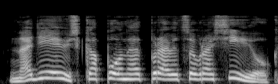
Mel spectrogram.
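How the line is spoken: Shout. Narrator (Russian): крикнул тот

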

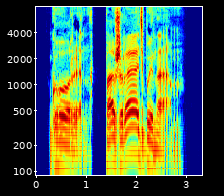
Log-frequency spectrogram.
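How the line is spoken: Deep bass, hulking man. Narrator (Russian): пробасил громила Кром

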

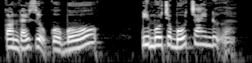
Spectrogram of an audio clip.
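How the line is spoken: Drunken father's growl. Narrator (Vietnamese): bố gầm gừ

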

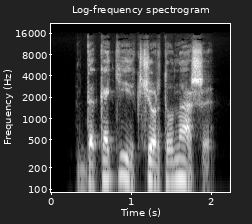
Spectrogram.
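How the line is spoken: Growled. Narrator (Russian): рычал лейтенант

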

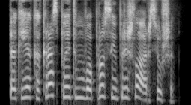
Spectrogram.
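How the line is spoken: Exclaimed. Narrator (Russian): воскликнула Ленка

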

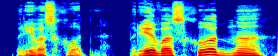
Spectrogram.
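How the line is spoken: Pleased mutter. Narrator (Russian): довольно пробормотал Куб

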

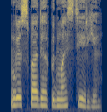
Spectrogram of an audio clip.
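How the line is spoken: Quiet, calm. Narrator (Russian): сказал он тихим спокойным голосом

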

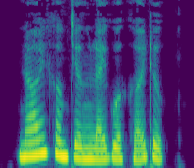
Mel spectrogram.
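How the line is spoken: Sighing. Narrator (Vietnamese): Đàm ma ma thở dài nói tiếp

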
